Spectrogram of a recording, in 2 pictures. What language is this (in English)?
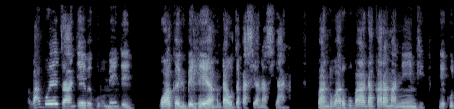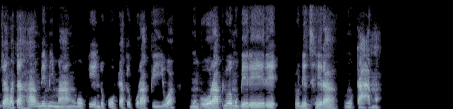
Ndau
